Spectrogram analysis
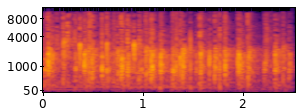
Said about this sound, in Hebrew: וואה, יפה מאוד. כפיים, רבותיי.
